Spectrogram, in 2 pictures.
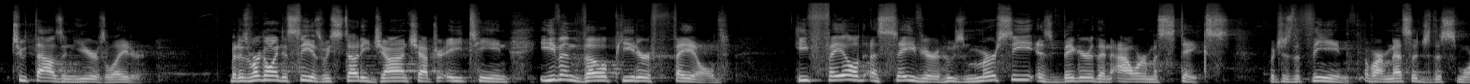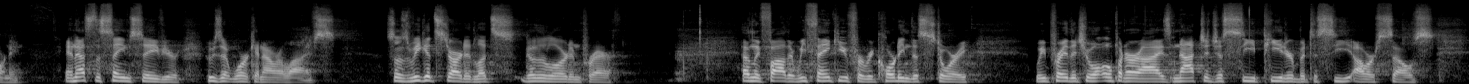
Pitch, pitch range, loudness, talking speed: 150 Hz, 130-165 Hz, -22 LUFS, 180 wpm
